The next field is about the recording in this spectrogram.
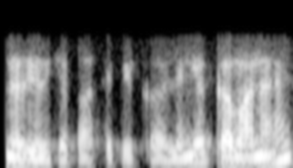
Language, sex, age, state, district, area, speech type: Urdu, male, 30-45, Delhi, Central Delhi, urban, conversation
